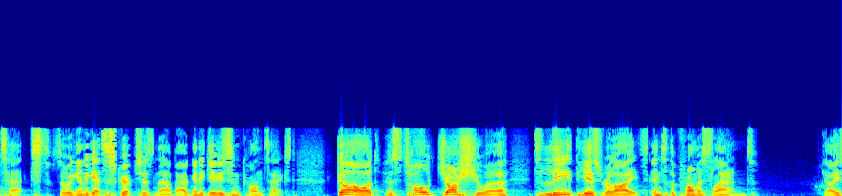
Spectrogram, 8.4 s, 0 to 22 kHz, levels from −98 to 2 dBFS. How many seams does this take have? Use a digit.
0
